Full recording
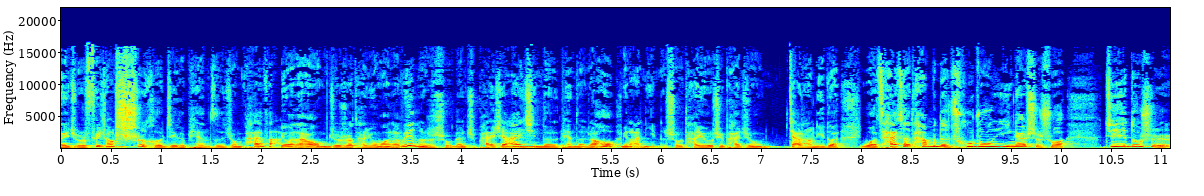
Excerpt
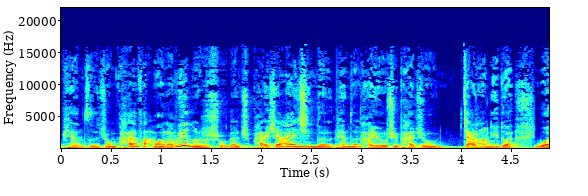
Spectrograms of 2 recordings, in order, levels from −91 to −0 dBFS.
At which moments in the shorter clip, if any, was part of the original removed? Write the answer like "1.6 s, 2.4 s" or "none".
0.9 s, 3.0 s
